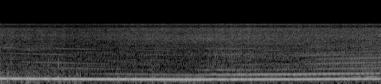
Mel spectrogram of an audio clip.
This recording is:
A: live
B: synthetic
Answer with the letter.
A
